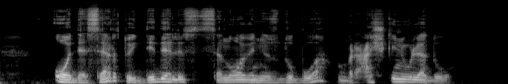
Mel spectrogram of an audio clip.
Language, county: Lithuanian, Kaunas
